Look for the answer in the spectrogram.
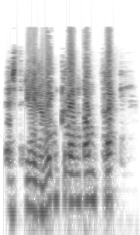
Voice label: is there a shop, west flemish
